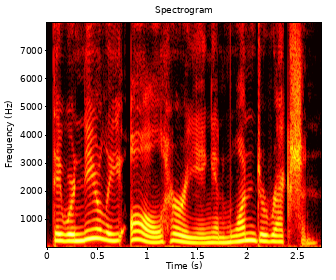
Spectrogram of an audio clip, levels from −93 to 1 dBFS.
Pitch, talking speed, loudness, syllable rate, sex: 220 Hz, 175 wpm, -16 LUFS, 5.5 syllables/s, female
